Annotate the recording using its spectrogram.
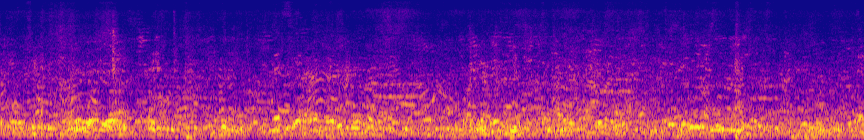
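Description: Steady chatter of several people talking at once, with no single voice standing out.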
